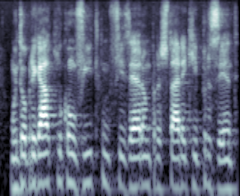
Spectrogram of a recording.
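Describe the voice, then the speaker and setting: A man is speaking. Room echo can be heard. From Portugal, Trás-os-Montes (Alto Douro). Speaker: neurologist. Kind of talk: lecture. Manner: formal.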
